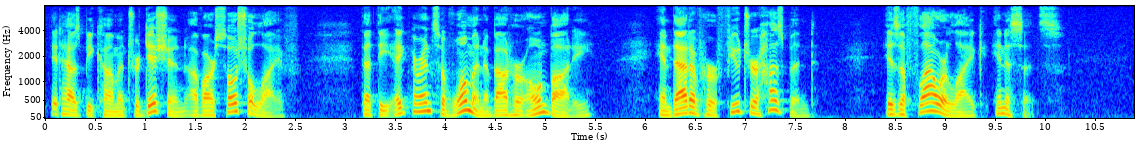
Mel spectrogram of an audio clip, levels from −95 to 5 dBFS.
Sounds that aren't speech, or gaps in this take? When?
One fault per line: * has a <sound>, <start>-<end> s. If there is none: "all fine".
all fine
